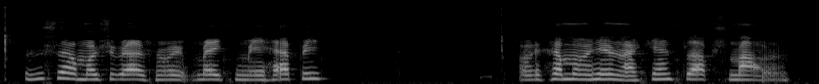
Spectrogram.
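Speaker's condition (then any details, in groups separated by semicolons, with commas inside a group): ALS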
